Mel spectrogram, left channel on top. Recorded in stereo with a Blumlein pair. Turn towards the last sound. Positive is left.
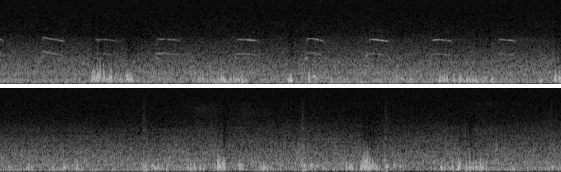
turn(degrees=-45)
